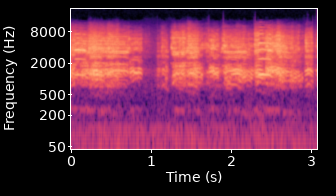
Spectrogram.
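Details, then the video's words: Greylag goose (Anser anser) recorded in the wild, giving loud, harsh, nasal honks in quick overlapping bursts, several per second with brief pauses, raucous and grating. "Greylag Goose Sound – Song & Bird Calls"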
